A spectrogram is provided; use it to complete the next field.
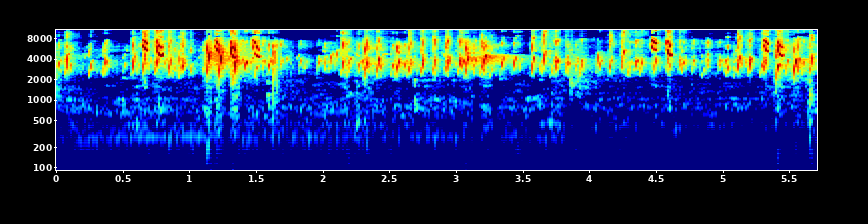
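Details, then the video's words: European goldfinch pouring out quick, high, twittering notes mixed with buzzy trills, repeated in lively phrases throughout. "بتبتة نااار يا حبييبي ناااار لتهييج الحسون ستجعله يغرد من دووون انقطاع"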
